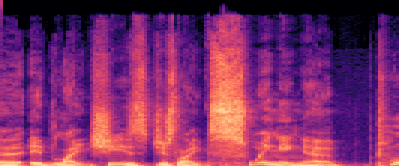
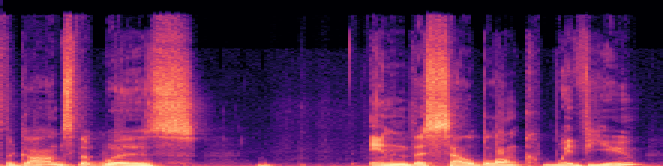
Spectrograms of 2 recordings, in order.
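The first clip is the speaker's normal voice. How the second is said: normal talking voice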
